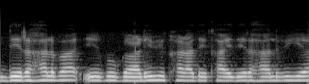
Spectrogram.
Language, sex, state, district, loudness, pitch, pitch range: Bhojpuri, female, Uttar Pradesh, Deoria, -15 LUFS, 185 Hz, 180-190 Hz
